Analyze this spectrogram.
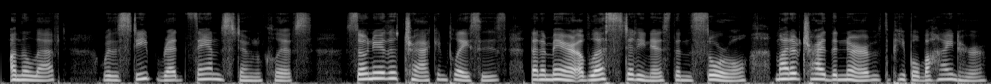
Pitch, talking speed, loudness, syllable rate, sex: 205 Hz, 205 wpm, -18 LUFS, 5.2 syllables/s, female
